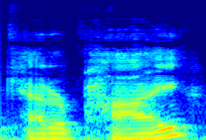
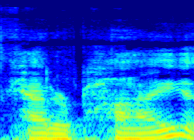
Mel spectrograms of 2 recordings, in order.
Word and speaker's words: Caterpie: Caterpie. I always said Caterp, but I guess it's Caterpie as I learn pronunciations for Pokemon.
